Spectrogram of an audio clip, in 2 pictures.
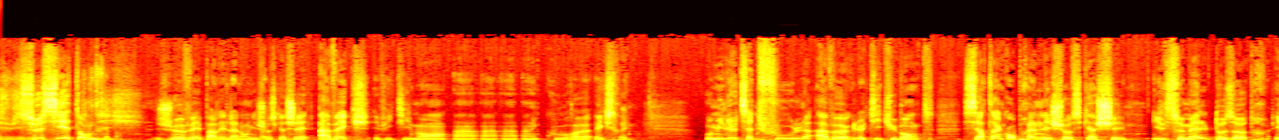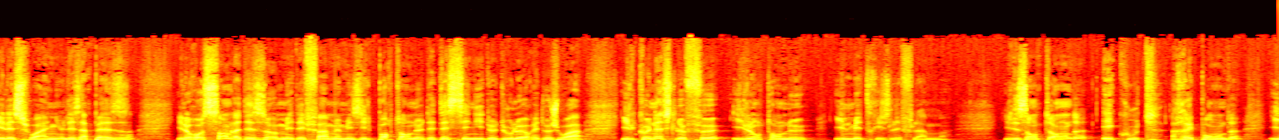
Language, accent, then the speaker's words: French; Occitanie, France; Mais il se trouve que j'ai été élevé en Lozère.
